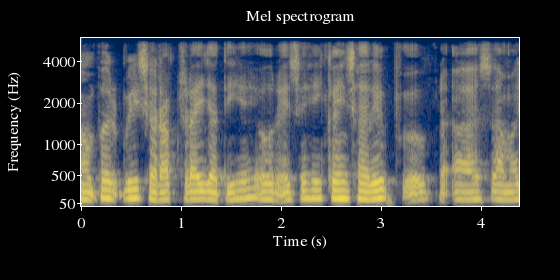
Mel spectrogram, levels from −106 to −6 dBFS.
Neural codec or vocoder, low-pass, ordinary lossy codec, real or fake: none; 5.4 kHz; none; real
